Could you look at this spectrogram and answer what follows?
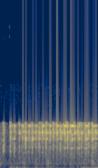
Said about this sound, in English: So I'm going to ring that dinner bell for Jonah Arms to get this season started out right. Ready?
